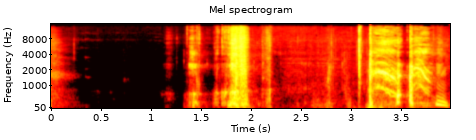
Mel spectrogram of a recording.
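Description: Coughing after a deep sniff of a sparkling ginger drink. After a silent pause come a few harsh coughs, then a denser burst of rough coughing and throat clearing.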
